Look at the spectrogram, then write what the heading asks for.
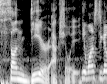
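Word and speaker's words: tsundere: girls in anime tropes the suere no no no sorry you're supposed to pronounce it's Sun Deere actually he wants to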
